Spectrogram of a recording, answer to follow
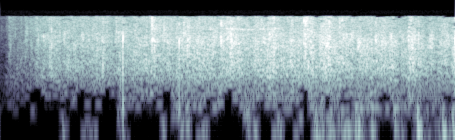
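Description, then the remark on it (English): A crowd applauds in a dense, steady wash of many hands clapping, starting abruptly and holding at an even, fairly loud level, swelling slightly toward the end, with no voices standing out. “Clap for them.”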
